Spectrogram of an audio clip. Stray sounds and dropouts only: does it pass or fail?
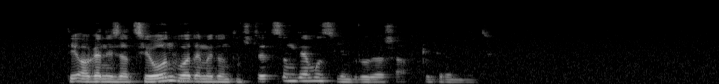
pass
